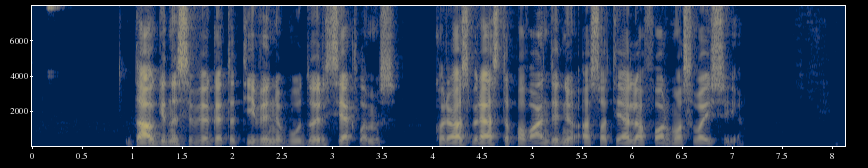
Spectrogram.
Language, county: Lithuanian, Alytus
